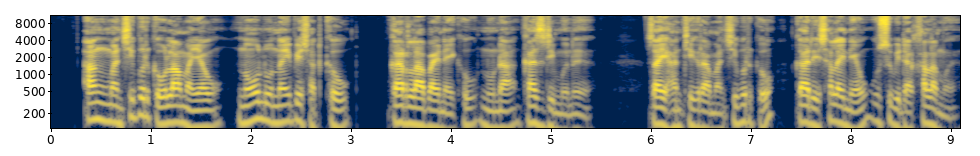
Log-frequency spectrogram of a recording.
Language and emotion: Bodo, disgusted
